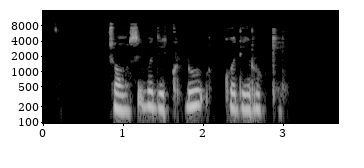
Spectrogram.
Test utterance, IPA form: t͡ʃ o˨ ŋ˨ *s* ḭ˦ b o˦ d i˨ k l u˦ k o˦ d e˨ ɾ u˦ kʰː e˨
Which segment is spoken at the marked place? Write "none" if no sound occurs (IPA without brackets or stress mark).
s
